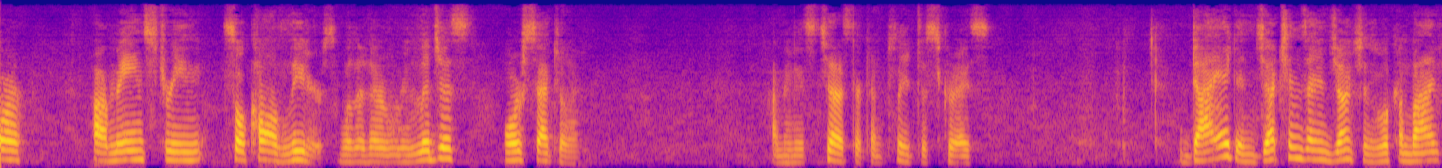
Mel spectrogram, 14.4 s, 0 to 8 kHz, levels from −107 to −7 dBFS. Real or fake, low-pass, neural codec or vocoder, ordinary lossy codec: fake; 7.2 kHz; codec, 44.1 kHz, 2.6 kbps, DAC; MP3, 48 kbps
